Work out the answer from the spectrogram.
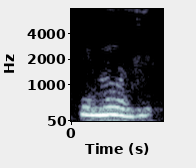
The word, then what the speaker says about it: removed: So there's an ED there. So how are you going to pronounce that? Like a D sound. Yeah. So try that again. Removed.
